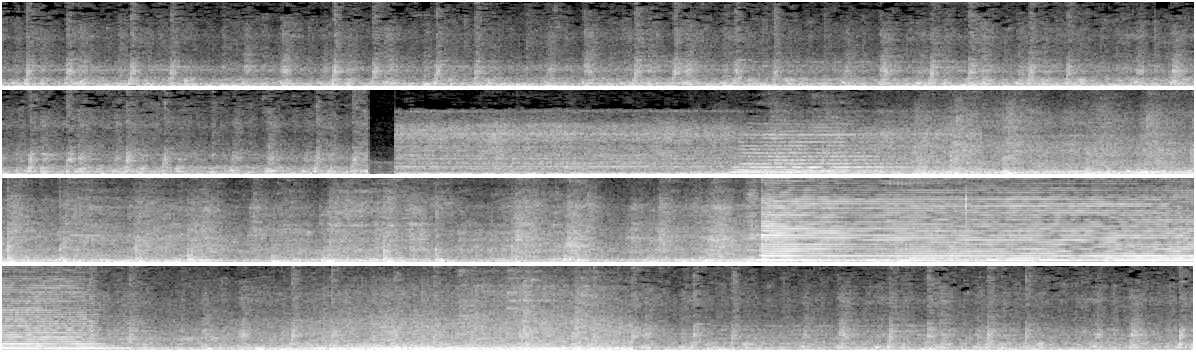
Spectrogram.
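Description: Train running on rails with a clickety-clack rhythm, its horn giving a short toot about ten seconds in and a longer blast of nearly three seconds later on. The running sound changes abruptly about eight seconds in.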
